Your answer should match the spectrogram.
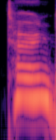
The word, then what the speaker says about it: turned: que a gente pronuncia não tem o som da letra e então a gente diz turn out turned out do n já vai direto pro D tá turned out so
